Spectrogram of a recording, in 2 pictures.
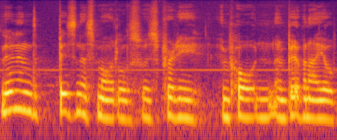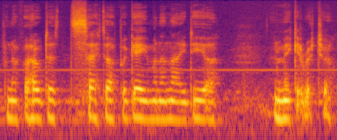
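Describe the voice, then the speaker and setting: A woman in her twenties answers interview questions fluently and with composure. Her tone stays fairly flat, and faint ambience can be heard behind her. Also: on the low side, normal speed, slight background noise. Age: 20s. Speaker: graphics designer, interviewee.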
